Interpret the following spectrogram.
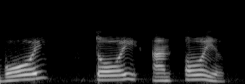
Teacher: The third diphthong is oi, as in boy, toy, and oil. This is a combination of O and E, as in the picture. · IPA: /ɔɪ/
